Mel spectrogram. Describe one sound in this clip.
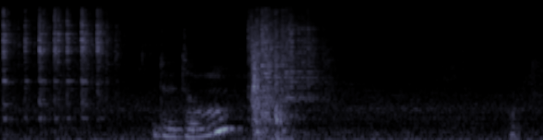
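Metal clinks against a metal bowl.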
